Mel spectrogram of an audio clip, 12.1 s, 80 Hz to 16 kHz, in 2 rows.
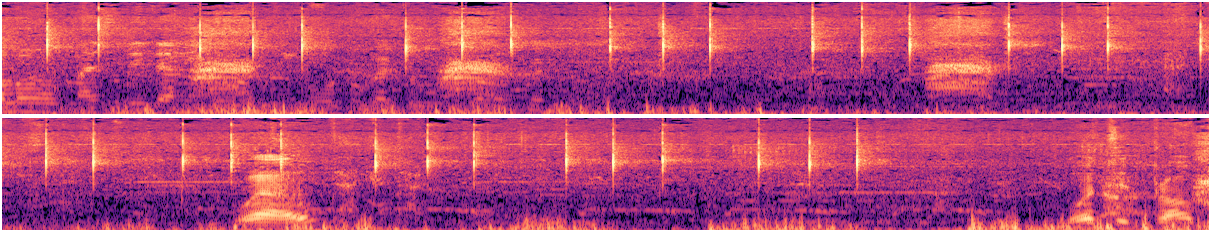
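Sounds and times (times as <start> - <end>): rapid even ticking: 0.0 - 10.6.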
